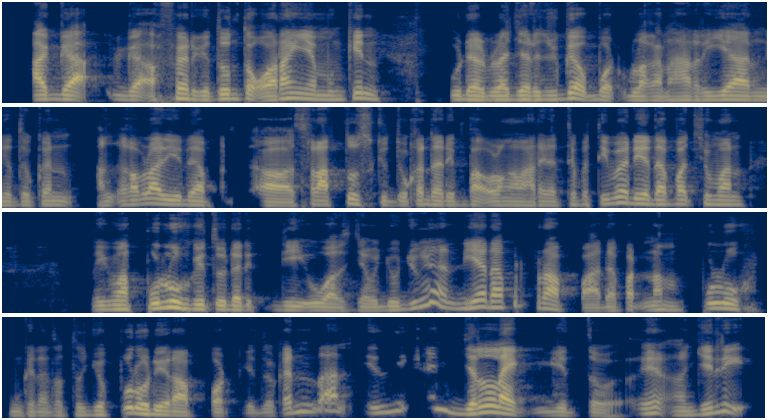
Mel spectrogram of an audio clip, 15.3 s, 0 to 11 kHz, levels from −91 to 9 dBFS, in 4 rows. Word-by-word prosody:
agak 140 Hz, +1 st, +5 dB
enggak 130 Hz, -1 st, 0 dB
fair 160 Hz, -, +4 dB
gitu 150 Hz, +4 st, +2 dB
untuk -, -, +1 dB
orang 165 Hz, +2 st, +6 dB
yang 145 Hz, -4 st, +1 dB
mungkin 145 Hz, +3 st, 0 dB, 0.4 s
udah 130 Hz, -1 st, +3 dB
belajar 125 Hz, +1 st, +2 dB
juga 145 Hz, +5 st, +2 dB
buat 125 Hz, -, -2 dB
ulangan 115 Hz, -1 st, -2 dB
harian 120 Hz, 0 st, +1 dB
gitu 115 Hz, 0 st, -6 dB
kan. 125 Hz, -1 st, -5 dB, 0.2 s
Anggaplah 140 Hz, +8 st, +1 dB
dia 135 Hz, -, -2 dB
dapet, -, -, -24 dB, 0.2 s
eee, 105 Hz, -, +3 dB
100 130 Hz, +3 st, +1 dB
gitu 125 Hz, -, -8 dB
kan 130 Hz, -, -2 dB
dari 125 Hz, -, +1 dB
4 -, -, 0 dB
ulangan 115 Hz, -1 st, -2 dB
harian, 115 Hz, -2 st, -5 dB
tiba-tiba 145 Hz, +8 st, -2 dB
dia 155 Hz, -, +5 dB
dapet 145 Hz, +1 st, +1 dB
cuman 135 Hz, -1 st, -1 dB, 0.6 s
50 140 Hz, +8 st, +4 dB
gitu 140 Hz, -2 st, +1 dB
dari 125 Hz, +1 st, +1 dB
di 120 Hz, -1 st, -4 dB
UAS-nya. 105 Hz, -1 st, -2 dB
Ujung-ujungnya 120 Hz, +2 st, -2 dB
dia 195 Hz, +6 st, +3 dB
dapet 200 Hz, -, 0 dB
berapa? 95 Hz, +1 st, 0 dB
Dapet -, -, -4 dB
60 125 Hz, +7 st, -2 dB, 0.2 s
mungkin 110 Hz, 0 st, -9 dB
atau 105 Hz, -, -12 dB
70 130 Hz, +7 st, +1 dB
di 130 Hz, -, +3 dB
rapot 110 Hz, -, 0 dB
gitu 95 Hz, +2 st, -11 dB
kan. 225 Hz, -, -1 dB
Ban -, -, 0 dB
ini 205 Hz, +8 st, -7 dB
kan 310 Hz, -, -8 dB
jelek 155 Hz, +7 st, +7 dB
gitu, 105 Hz, -3 st, -8 dB
heeh. 170 Hz, +3 st, -1 dB, 0.2 s
Jadi, 170 Hz, -, -1 dB
130 Hz, 220 wpm, -26 LUFS, 120-155 Hz, 0.6 s, jelek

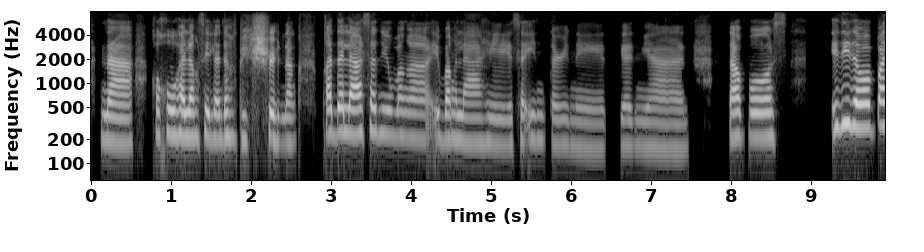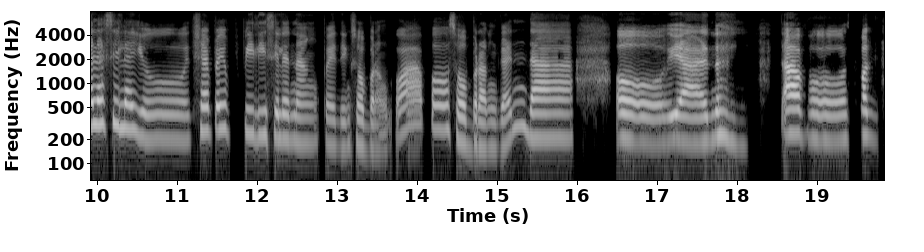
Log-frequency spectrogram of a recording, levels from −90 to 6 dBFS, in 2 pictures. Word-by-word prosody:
na 185 Hz, -2 st, +3 dB, 0.2 s
kukuha 230 Hz, 0 st, +3 dB
lang 220 Hz, 0 st, +3 dB
sila 210 Hz, -1 st, 0 dB
ng 215 Hz, 0 st, -3 dB
picture 205 Hz, 0 st, +2 dB
ng 190 Hz, -1 st, -3 dB, 0.3 s
kadalasan 245 Hz, 0 st, +3 dB
yung 230 Hz, -1 st, -6 dB
mga 215 Hz, -2 st, -3 dB
ibang 210 Hz, -1 st, -1 dB
lahi 185 Hz, -2 st, -7 dB
sa 195 Hz, +2 st, -7 dB
internet, 175 Hz, -5 st, -12 dB, 0.2 s
ganiyan. 165 Hz, -2 st, -8 dB, 0.6 s
Tapos 215 Hz, 0 st, +1 dB, 0.5 s
hindi 295 Hz, +5 st, +4 dB
naman 280 Hz, -1 st, +7 dB
pala 310 Hz, +1 st, +6 dB
sila 285 Hz, -3 st, -1 dB
yun, 205 Hz, -3 st, -6 dB
siyempre 260 Hz, +1 st, -1 dB, 0.2 s
pipili 230 Hz, -2 st, -5 dB
sila 210 Hz, -1 st, -2 dB
ng 185 Hz, -1 st, -5 dB
puwedeng 170 Hz, -2 st, -8 dB
sobrang 170 Hz, -4 st, -5 dB
gwapo, 270 Hz, -1 st, -2 dB
sobrang 170 Hz, -4 st, -2 dB
ganda, 215 Hz, -, 0 dB, 0.6 s
oo, 190 Hz, -3 st, +2 dB
yan, 195 Hz, -1 st, +3 dB, 0.9 s
tapos 205 Hz, -4 st, +4 dB, 0.2 s
'pag 225 Hz, -2 st, +1 dB
205 Hz, 105 wpm, -23 LUFS, 185-230 Hz, 0.9 s, naman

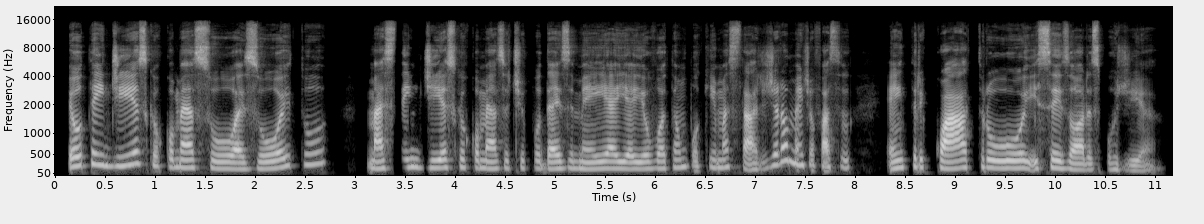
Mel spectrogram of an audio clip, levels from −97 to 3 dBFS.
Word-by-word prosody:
Eu 220 Hz, +2 st, +4 dB
tem 245 Hz, 0 st, 0 dB
dias 235 Hz, +6 st, +2 dB
que -, -, -10 dB
eu -, -, -7 dB
começo 185 Hz, -4 st, +2 dB
às 150 Hz, +1 st, +3 dB
8:00, 225 Hz, -, -3 dB, 0.4 s
mas 165 Hz, +1 st, +2 dB
tem 195 Hz, 0 st, -5 dB
dias 185 Hz, 0 st, 0 dB
que -, -, -17 dB
eu 190 Hz, -, -4 dB
começo, 170 Hz, -2 st, -2 dB
tipo, 170 Hz, +1 st, -8 dB
10:30 165 Hz, 0 st, 0 dB
e 165 Hz, -1 st, 0 dB
aí 155 Hz, -, -1 dB
eu 160 Hz, -, -2 dB
vou 165 Hz, -, -4 dB
até 165 Hz, +3 st, -7 dB
pouquinho 190 Hz, -3 st, -10 dB
mais 190 Hz, +3 st, -4 dB
tarde. 145 Hz, +1 st, +1 dB
Geralmente 250 Hz, -, -2 dB
eu -, -, -7 dB
faço 180 Hz, -4 st, -3 dB, 0.4 s
entre 185 Hz, +4 st, -3 dB
4 185 Hz, +1 st, +5 dB
o 175 Hz, 0 st, +2 dB
e 165 Hz, -, -3 dB
6 170 Hz, -1 st, +2 dB
horas 140 Hz, -1 st, +1 dB
por 145 Hz, -1 st, -12 dB
dia. 120 Hz, 0 st, -10 dB
175 Hz, 190 wpm, -24 LUFS, 160-195 Hz, 0.4 s, 4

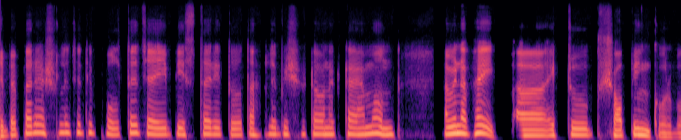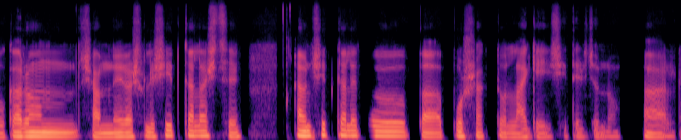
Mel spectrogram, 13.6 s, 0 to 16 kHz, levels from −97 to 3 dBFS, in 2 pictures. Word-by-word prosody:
এ -, -, +4 dB
ব্যাপারে 195 Hz, +6 st, +2 dB
আসলে 215 Hz, +3 st, -3 dB
যদি 215 Hz, 0 st, -2 dB, 0.2 s
বলতে 165 Hz, +4 st, -1 dB
চাই 170 Hz, -2 st, +4 dB, 0.2 s
বিস্তারিত 170 Hz, +1 st, -1 dB, 0.2 s
তাহলে 160 Hz, +2 st, -2 dB
বিষয়টা 170 Hz, +1 st, -4 dB
অনেকটা 170 Hz, +2 st, -1 dB
এমন। 185 Hz, -1 st, +4 dB, 0.6 s
আমি 180 Hz, +2 st, +7 dB
না -, -, +7 dB
ভাই 200 Hz, -2 st, +7 dB, 0.3 s
আ -, -, +5 dB, 0.3 s
একটু 160 Hz, -, -4 dB, 0.4 s
shopping 145 Hz, +3 st, +3 dB
করব। 100 Hz, -2 st, -4 dB, 0.2 s
কারণ 115 Hz, 0 st, +4 dB, 0.5 s
সামনের 105 Hz, +1 st, +1 dB
আসলে 115 Hz, 0 st, -3 dB
শীতকাল 135 Hz, -1 st, -1 dB
আসছে। 120 Hz, -3 st, -5 dB, 0.6 s
কারণ 130 Hz, -1 st, +5 dB
শীতকালে 140 Hz, -2 st, -1 dB
তো -, -, -9 dB, 0.5 s
আ -, -, +2 dB, 0.2 s
পোশাক 115 Hz, -2 st, -3 dB
তো -, -, -5 dB
লাগেই 95 Hz, 0 st, -5 dB
শীতের 115 Hz, -4 st, -12 dB
জন্য। 100 Hz, +3 st, -10 dB, 0.4 s
আর 100 Hz, +2 st, -4 dB
140 Hz, 145 wpm, -24 LUFS, 110-170 Hz, 0.6 s, আমি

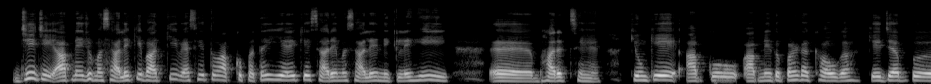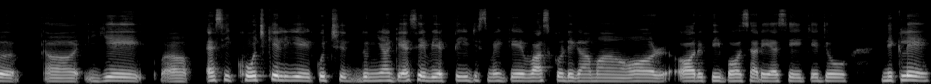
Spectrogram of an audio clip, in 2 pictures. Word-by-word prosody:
जी, 275 Hz, +3 st, +1 dB
जी, 230 Hz, -4 st, 0 dB
आपने 205 Hz, +4 st, +2 dB
जो 250 Hz, -, 0 dB
मसाले 185 Hz, 0 st, 0 dB
की 235 Hz, -, -3 dB
बात 175 Hz, -4 st, +1 dB
की 240 Hz, +5 st, -8 dB
वैसे 185 Hz, +4 st, -3 dB
तो 215 Hz, -, -1 dB
आपको 195 Hz, -, -2 dB
पता 195 Hz, +1 st, -3 dB
ही 220 Hz, -1 st, 0 dB
है 200 Hz, 0 st, +4 dB
कि 210 Hz, +1 st, +3 dB
सारे 180 Hz, -3 st, 0 dB
मसाले 180 Hz, -1 st, -1 dB
निकले 165 Hz, 0 st, -2 dB
ही 195 Hz, +2 st, -1 dB, 0.6 s
अ, 150 Hz, -3 st, +4 dB
भारत 170 Hz, 0 st, +3 dB
से 175 Hz, -, -6 dB
हैं, 140 Hz, -2 st, -7 dB, 0.3 s
क्योंकि 200 Hz, 0 st, +6 dB, 0.2 s
आपको 170 Hz, +1 st, 0 dB
आपने 165 Hz, +3 st, -1 dB
तो 185 Hz, -, +1 dB
पढ़ 205 Hz, +1 st, +2 dB
रखा 195 Hz, -1 st, -1 dB
होगा 170 Hz, 0 st, +3 dB, 0.2 s
कि 180 Hz, 0 st, +1 dB
जब 185 Hz, 0 st, +2 dB, 0.7 s
अ, 145 Hz, -1 st, -4 dB
ये 165 Hz, +1 st, 0 dB, 0.3 s
अ, 145 Hz, 0 st, -3 dB, 0.2 s
ऐसी 190 Hz, +2 st, 0 dB
खोज 195 Hz, +1 st, +5 dB
के 210 Hz, -, +7 dB
लिए 185 Hz, -3 st, +2 dB
कुछ 190 Hz, 0 st, 0 dB
दुनिया 175 Hz, +1 st, -3 dB
के 175 Hz, -, -1 dB
ऐसे 180 Hz, +2 st, +3 dB
व्यक्ति 170 Hz, +2 st, 0 dB
जिसमें 170 Hz, -3 st, -6 dB
के 170 Hz, 0 st, +1 dB
वास्को 165 Hz, +2 st, -2 dB
डी 165 Hz, -1 st, 0 dB
गामा 160 Hz, 0 st, -5 dB, 0.2 s
और, 155 Hz, -1 st, -1 dB, 0.2 s
और 165 Hz, +1 st, +2 dB
भी 170 Hz, 0 st, -3 dB
बहुत 160 Hz, +1 st, 0 dB
सारे 160 Hz, 0 st, 0 dB
ऐसे 155 Hz, +1 st, -2 dB
के 160 Hz, -, -3 dB
जो 160 Hz, -2 st, 0 dB, 0.3 s
निकले 195 Hz, +2 st, +4 dB
175 Hz, 185 wpm, -23 LUFS, 160-190 Hz, 0.7 s, के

